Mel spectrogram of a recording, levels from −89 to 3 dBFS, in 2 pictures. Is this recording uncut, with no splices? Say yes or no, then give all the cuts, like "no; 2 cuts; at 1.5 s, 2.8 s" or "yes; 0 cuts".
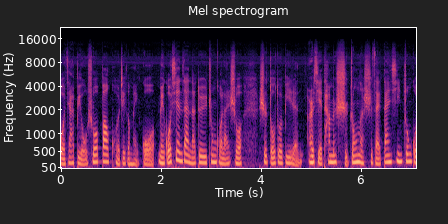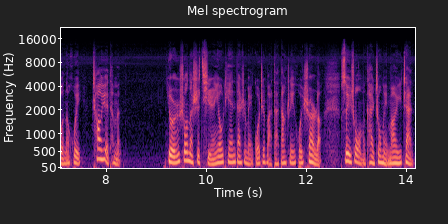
yes; 0 cuts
